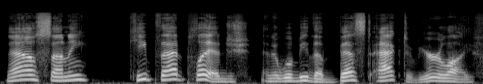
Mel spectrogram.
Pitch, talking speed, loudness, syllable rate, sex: 165 Hz, 185 wpm, -17 LUFS, 4.0 syllables/s, male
